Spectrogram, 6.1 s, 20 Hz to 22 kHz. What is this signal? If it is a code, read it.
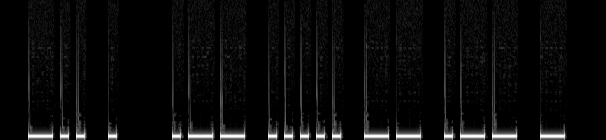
Morse code, heard as a keyed tone, about 15 wpm, 700 Hz. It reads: DE W5MWT
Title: USA Callsign DE Callsign - 5 Characters - 15wpm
